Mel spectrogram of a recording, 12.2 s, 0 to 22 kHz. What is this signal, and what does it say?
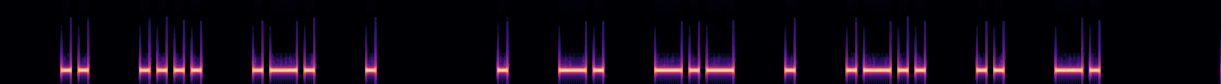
Morse code, heard as a keyed tone, about 14 wpm, spaced as for 10 wpm, 680 Hz. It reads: IHRE ENKELIN
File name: Morsekurs / Witze / Witz 07. März 2023 50 F70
